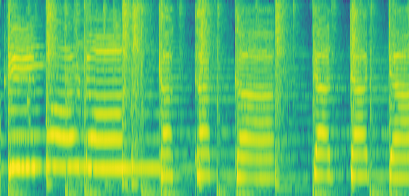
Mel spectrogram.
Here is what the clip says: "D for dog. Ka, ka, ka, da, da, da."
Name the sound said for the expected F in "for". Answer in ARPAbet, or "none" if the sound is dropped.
P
